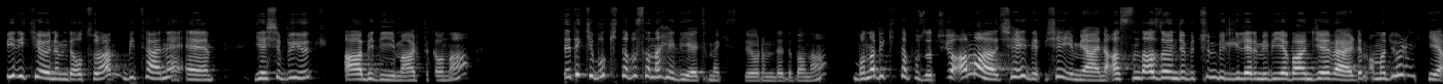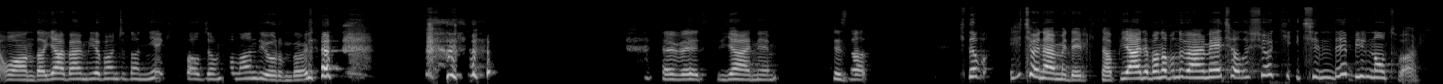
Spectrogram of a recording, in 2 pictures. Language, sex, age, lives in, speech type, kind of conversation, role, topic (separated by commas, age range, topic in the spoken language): Turkish, female, 30-34, United States, conversation, podcast, guest, Hayatında aldığın en iyi öğüt neydi?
